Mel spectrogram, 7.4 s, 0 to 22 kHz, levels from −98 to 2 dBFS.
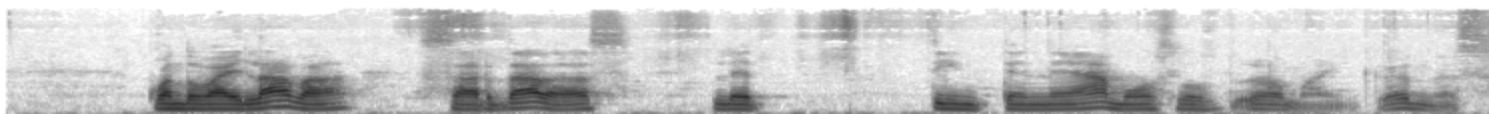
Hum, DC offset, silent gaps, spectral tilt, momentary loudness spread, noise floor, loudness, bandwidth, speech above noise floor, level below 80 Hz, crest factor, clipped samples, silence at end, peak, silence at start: none; under 0.1%; none; -7 dB/octave; 19 LU; -60 dBFS; -23 LUFS; 16.5 kHz; 38 dB; -62 dBFS; 18 dB; under 0.1%; 0 s; -6 dBFS; 0.75 s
